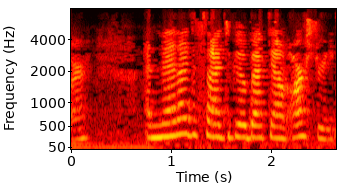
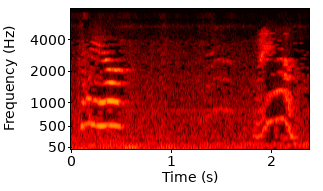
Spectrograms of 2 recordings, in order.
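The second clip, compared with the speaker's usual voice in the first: high, soft call to a cat; coaxing a pet; 13 semitones higher, 11 dB quieter, faster than usual. Real, not acted. Woman fetching her cat from behind her, high coaxing. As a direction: coax softly in a high voice.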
